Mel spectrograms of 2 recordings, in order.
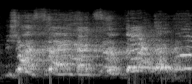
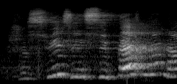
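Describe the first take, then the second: First: It is said very loudly. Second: It is said loudly.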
